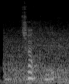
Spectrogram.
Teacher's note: Although it is spelled with 3 syllables, called lit, the standard pronunciation drops the middle vowel sound, the schwa, resulting in just two-syllable word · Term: elision of the schwa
